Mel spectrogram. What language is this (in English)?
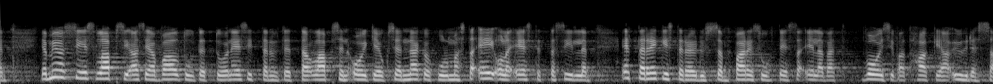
Finnish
